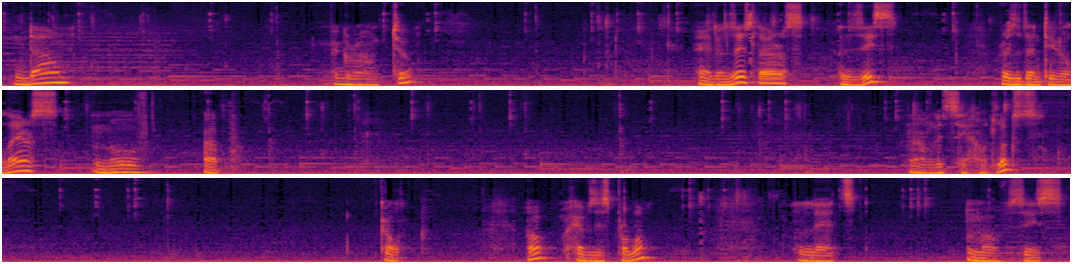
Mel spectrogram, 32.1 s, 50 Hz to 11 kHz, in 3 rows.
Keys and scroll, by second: 5.9 space, 18.2 space, 19.7 space, 20.5 ctrl+Return, 28.3 space.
